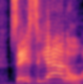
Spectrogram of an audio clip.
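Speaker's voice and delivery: high, loud mock heckle; impatient listeners. Host mimicking listeners demanding the word, high impatient shout. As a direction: call it out like an impatient crowd. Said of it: "Everybody who's sitting here going".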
